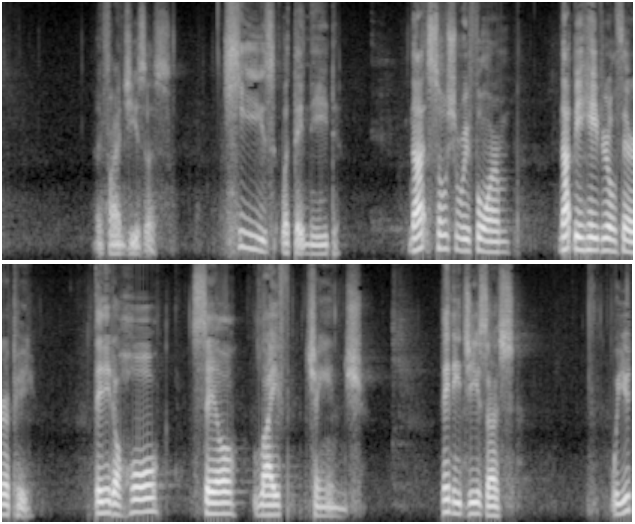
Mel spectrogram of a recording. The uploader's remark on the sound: Faith Baptist Church in Hamilton, NJ.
